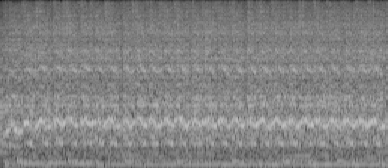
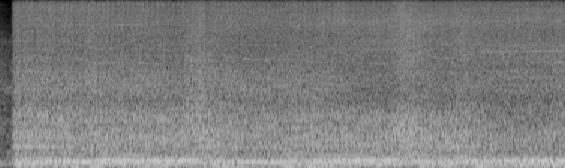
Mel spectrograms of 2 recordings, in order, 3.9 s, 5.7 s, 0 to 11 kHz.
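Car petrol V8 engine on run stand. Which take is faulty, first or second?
first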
